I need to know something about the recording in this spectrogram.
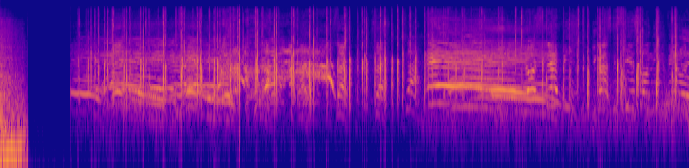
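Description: Hands clap in a quick rhythm.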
